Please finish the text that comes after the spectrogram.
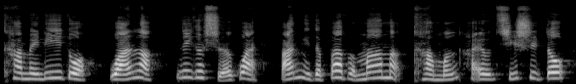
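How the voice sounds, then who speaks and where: A woman's voice: sits high, normal speed, a bit bright, voice pushed up. A woman voicing a frightened young boy in a storybook, speaking with panicked urgency.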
